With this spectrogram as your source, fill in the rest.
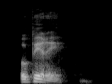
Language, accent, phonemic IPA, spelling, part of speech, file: French, France, /ɔ.pe.ʁe/, opéré, verb, LL-Q150 (fra)-opéré.wav
- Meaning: past participle of opérer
